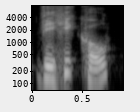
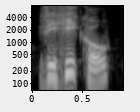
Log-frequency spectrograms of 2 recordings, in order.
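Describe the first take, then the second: Both takes have the same delivery.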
